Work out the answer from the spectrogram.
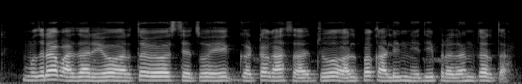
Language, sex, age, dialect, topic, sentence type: Marathi, male, 56-60, Southern Konkan, banking, statement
